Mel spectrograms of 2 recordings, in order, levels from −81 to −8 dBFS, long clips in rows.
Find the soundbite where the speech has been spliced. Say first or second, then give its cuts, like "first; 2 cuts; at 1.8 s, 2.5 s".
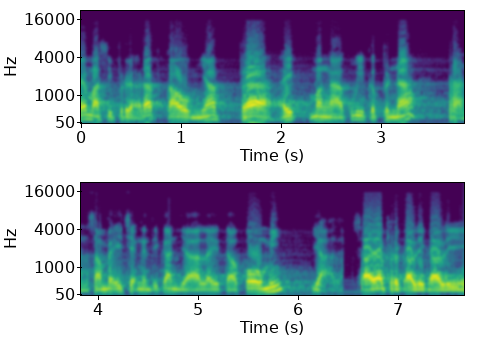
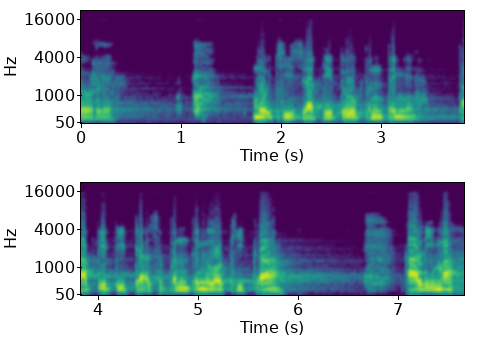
first; 1 cut; at 6.4 s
